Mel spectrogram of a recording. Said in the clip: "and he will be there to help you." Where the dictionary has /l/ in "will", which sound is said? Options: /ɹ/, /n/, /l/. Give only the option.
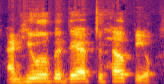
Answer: /l/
